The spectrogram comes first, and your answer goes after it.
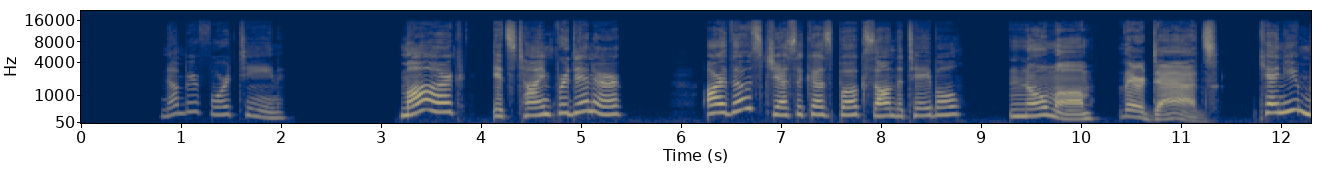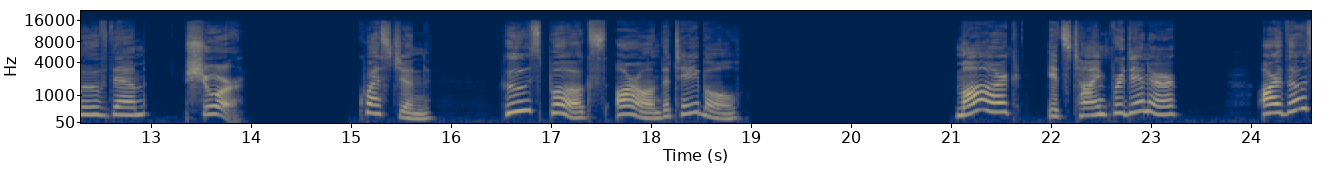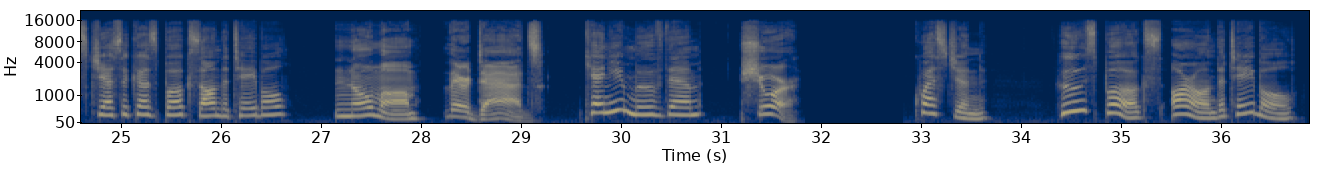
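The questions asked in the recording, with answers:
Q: Whose books are on the table?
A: Dad's.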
